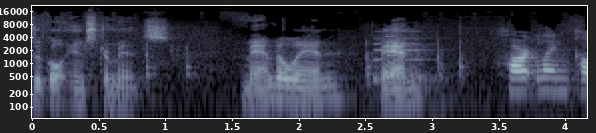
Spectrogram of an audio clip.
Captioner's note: bell dings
